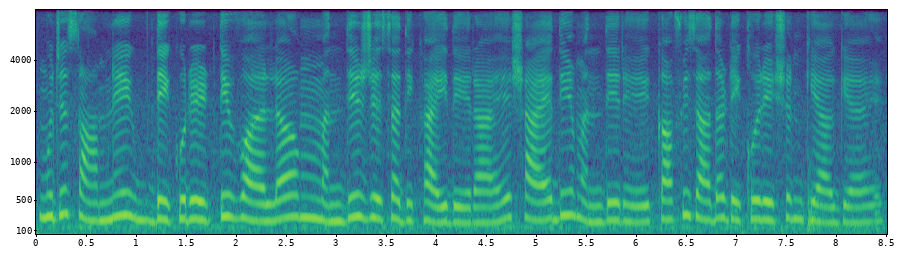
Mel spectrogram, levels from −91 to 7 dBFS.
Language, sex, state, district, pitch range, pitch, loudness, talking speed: Hindi, female, Haryana, Jhajjar, 225-270 Hz, 245 Hz, -15 LUFS, 140 wpm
